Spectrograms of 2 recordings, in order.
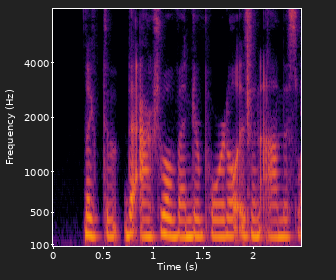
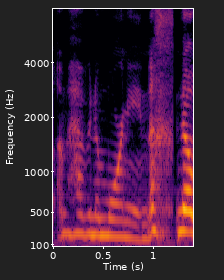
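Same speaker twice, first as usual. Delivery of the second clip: normal talking voice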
